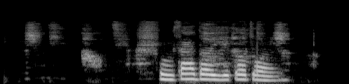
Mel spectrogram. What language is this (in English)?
Chinese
